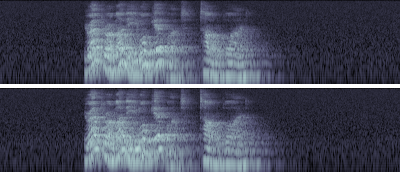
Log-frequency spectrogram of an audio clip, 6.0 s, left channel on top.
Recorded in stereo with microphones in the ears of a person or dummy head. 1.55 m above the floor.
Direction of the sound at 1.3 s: 25° right (ahead or behind).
